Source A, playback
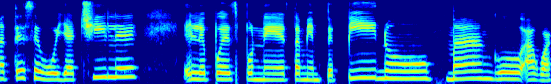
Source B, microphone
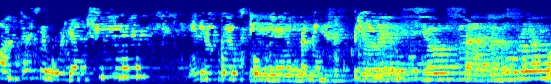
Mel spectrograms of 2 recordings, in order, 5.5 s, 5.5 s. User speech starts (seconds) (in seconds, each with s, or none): 2.5 s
